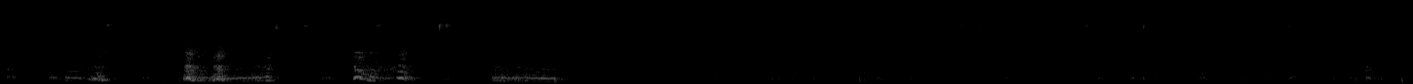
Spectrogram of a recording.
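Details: Dogs playing tug of war indoors, a 6-year-old Irish Terrier and a 10-week-old Maltipom puppy: three short, rough growling bursts in the first five seconds, then near silence with faint scuffles.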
